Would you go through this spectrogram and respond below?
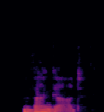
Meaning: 1. The leading units at the front of an army or fleet 2. The person or people at the forefront of a group or movement
- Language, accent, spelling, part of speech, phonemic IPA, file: English, Southern England, vanguard, noun, /ˈvanˌɡɑːd/, LL-Q1860 (eng)-vanguard.wav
